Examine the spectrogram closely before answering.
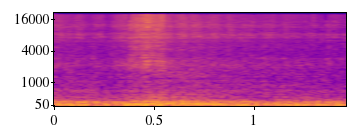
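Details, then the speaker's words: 1967 Pontiac Tempest 2-door post with a V8 and 400 transmission: a deep, even V8 rumble swelling smoothly as it is revved, with no knocks, misses or rattles, the car running great. "car runs great."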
